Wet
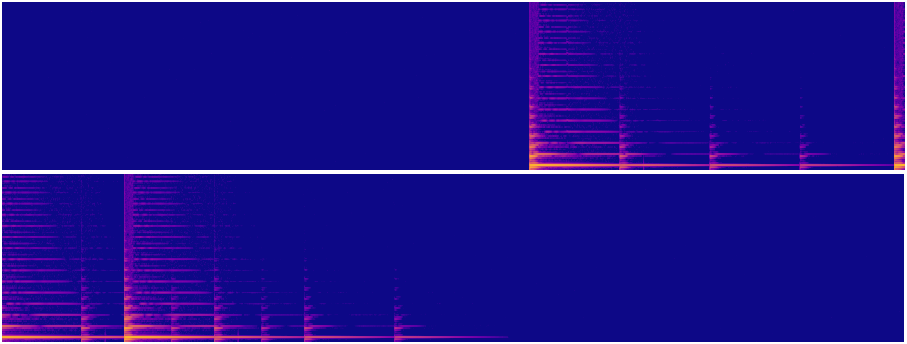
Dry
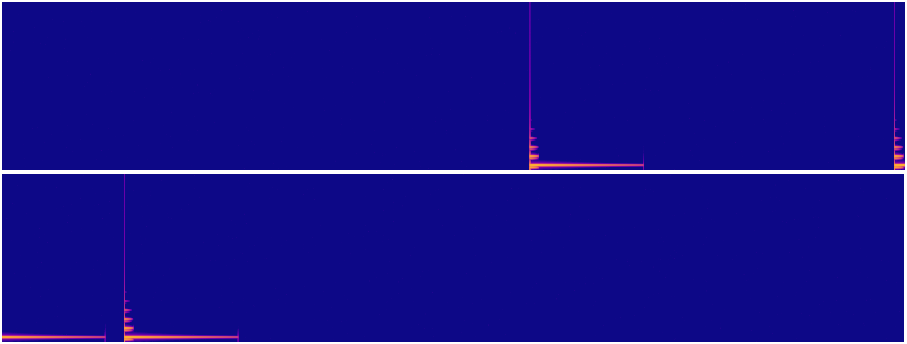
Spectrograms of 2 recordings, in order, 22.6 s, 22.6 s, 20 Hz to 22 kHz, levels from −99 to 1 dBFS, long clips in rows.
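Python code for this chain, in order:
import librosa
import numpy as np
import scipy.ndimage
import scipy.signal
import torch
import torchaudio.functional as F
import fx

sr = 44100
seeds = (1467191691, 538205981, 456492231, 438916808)

p1 = fx.lowpass(x, sr, hz=1800.0, slope=12, at=(6.65, 7.05), fade=0.02)
p2 = fx.leveller(p1, sr, passes=1)
p3 = p2 + fx.echo_feedback(p2, sr, ms=1126, feedback_pct=43, wet_db=-23.5, dry=0)
y = fx.rev_double_slope(p3, sr, seeds[0], early_s=0.37, late_s=2.1, knee_db=-26, drr_db=14.5)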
